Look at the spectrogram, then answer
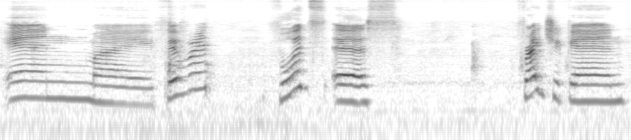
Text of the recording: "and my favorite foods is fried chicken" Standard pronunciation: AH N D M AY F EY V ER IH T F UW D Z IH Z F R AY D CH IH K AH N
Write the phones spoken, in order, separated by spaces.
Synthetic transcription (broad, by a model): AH N M AY F EY V ER IH T F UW D S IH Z F R AY D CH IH K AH N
